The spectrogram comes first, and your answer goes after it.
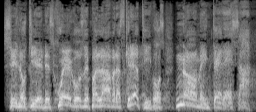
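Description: In full character voice, an actor performs a gleefully menacing demonic clown from a party-themed video game, a killer who relishes it. His raspy, gravelly cackle carries a Latin American Spanish accent as he slowly alternates singsong taunts, manic shouts, and sudden low growls across huge pitch swings. Soft background music plays.

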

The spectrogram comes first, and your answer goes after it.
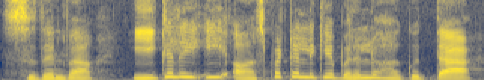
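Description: A woman's voice: a little high, lively intonation, measured pace, a little mellow, no room sound, clean studio sound. A woman voicing a worried older father, speaking tersely and subdued in a storybook. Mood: grave. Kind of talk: storybook narration.

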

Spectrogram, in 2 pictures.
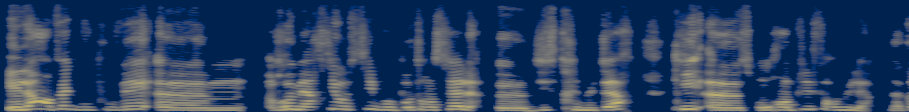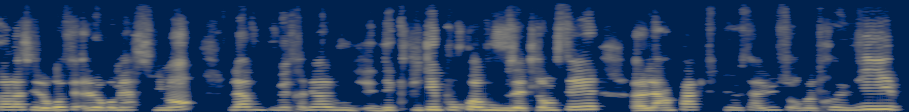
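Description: A woman on the high side in pitch, with a sharp tone and moderate pace, leads a screen-share tutorial on a video call without room sound. She's a network marketing team leader, chatty and full of fillers and restarts, who checks in with "d'accord?" and jokes about her own English.

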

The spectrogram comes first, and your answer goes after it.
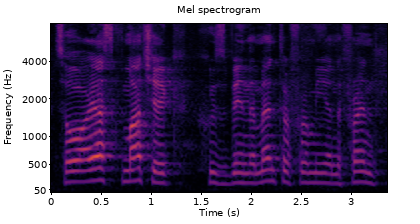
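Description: A man's voice: sits high, fairly even intonation, moderate pace. A man with a Polish accent, a fire instructor, speaking informally at a workshop, with hesitant fillers and restarts. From Poland. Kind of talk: conference talk, informal. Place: workshop hall.

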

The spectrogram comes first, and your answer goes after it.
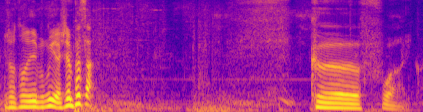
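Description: Lively French-speaking man commenting a game. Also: mid-range voice, takes it slowly, soft background music. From France. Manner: joking, exclaims at the action, talks to viewers. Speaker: let's play commentator. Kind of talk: casual gameplay commentary.

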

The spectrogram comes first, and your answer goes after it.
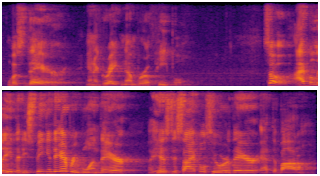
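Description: A gravelly, mid-range voice belongs to a middle-aged pastor preaching at a pulpit microphone with broad gestures and earnest repetition. A far camera records him, and the church hall echoes heavily.

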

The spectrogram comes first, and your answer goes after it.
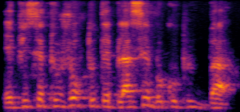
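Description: Soft-spoken man with a slight Spanish accent. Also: fairly high pitch, recorded from a distance, highs cut off. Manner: reflective, searching for words, many pauses. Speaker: guest. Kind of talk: casual conversation.

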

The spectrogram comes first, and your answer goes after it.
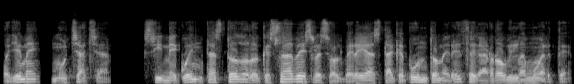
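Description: A man reading a stern ship captain, vengeful, commanding, deep low voice, dry close sound. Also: moderate pace, fairly bright tone, no echo, lightly acted.

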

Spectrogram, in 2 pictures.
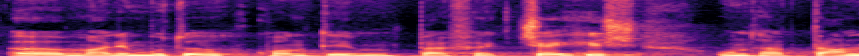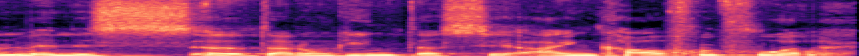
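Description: This is a woman around eighty from Bohemia in the Czech Republic, a guest being interviewed on stage in a wood-panelled hall, recounting personal memories through a handheld mic. Her mid-range voice is gravelly and darkish, and she speaks unhurriedly, thoughtfully, with hesitations and self-corrections. Sound echoes through the hall.

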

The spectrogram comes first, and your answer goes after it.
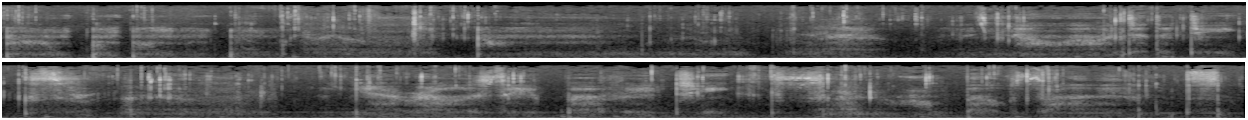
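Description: A woman doing a whispered role-play in a breathy, close-up ASMR whisper with tingly mouth sounds, rambling gently and apologetically. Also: extremely slow, long pauses. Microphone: close-up microphone.

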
